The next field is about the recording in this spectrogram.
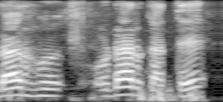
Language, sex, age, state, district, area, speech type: Santali, male, 18-30, West Bengal, Purba Bardhaman, rural, spontaneous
